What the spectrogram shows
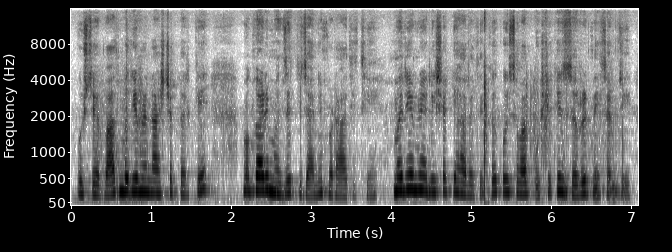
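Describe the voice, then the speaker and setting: A woman reading a romance novel aloud in an even, steady storytelling manner. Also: on the high side, creaky, breathy edge, lo-fi sound. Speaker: audiobook narrator.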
